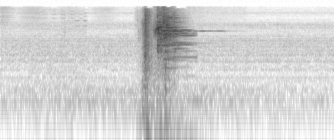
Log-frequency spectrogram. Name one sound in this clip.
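A metal wrench strikes a metal object with a sharp clang.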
